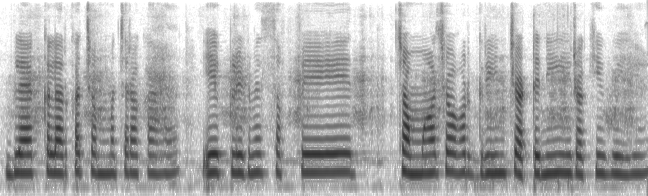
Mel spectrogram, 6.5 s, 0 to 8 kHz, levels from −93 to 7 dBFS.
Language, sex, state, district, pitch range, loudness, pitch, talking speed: Hindi, female, Chhattisgarh, Rajnandgaon, 240-255 Hz, -20 LUFS, 245 Hz, 155 wpm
